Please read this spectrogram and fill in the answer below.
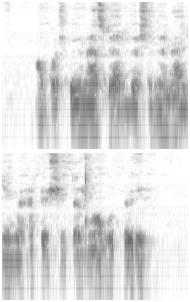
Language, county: Lithuanian, Kaunas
